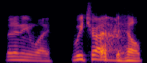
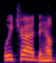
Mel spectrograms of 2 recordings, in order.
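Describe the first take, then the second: First: Said in the usual way. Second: "We tried to help" louder, "tried" stressed; emphatic repeat. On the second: Real, not acted. Defending themselves to Lash, louder insistence.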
